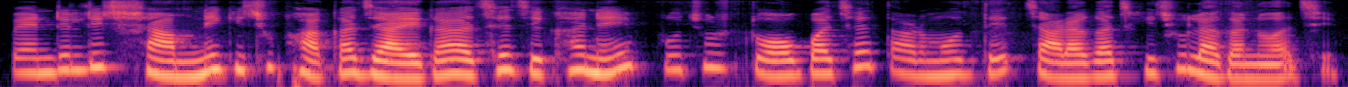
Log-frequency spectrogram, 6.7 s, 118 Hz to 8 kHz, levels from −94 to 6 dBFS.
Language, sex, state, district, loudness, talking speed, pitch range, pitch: Bengali, female, West Bengal, Cooch Behar, -18 LUFS, 140 wpm, 215-275 Hz, 235 Hz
